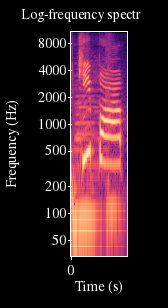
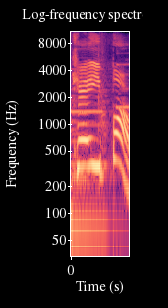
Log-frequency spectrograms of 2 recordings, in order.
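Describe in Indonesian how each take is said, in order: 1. Huruf K diucapkan 'kah', bukan menyebut nama hurufnya. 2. Huruf K diucapkan seperti nama huruf dalam bahasa Inggris. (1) "no more K-pop" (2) "ini pengucapan yang benar"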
